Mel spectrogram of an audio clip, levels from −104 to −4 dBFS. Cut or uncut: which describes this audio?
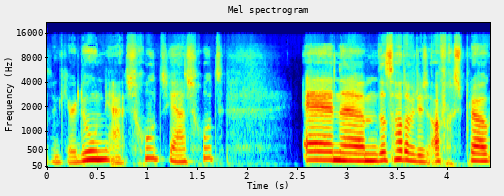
uncut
